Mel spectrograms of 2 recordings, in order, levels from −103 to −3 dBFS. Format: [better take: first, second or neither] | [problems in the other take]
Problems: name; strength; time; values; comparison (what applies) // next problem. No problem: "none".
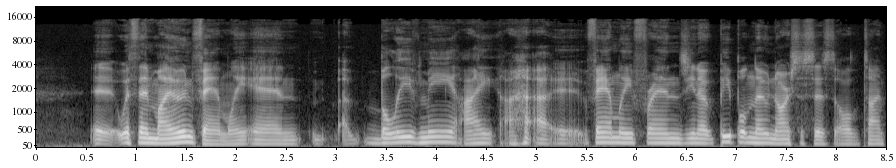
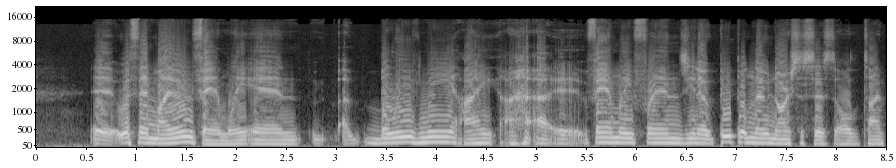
first | distortion; heavy; 7 dB below the speech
